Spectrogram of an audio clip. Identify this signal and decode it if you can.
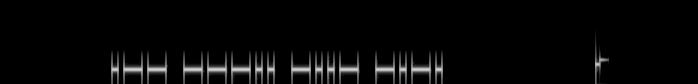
Morse code, heard as a keyed tone, about 20 wpm, 700 Hz. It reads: W8XC
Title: Easy Call Signs - 20wpm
